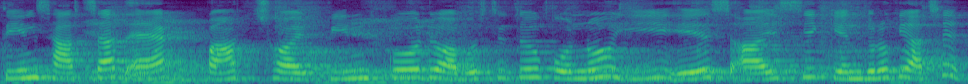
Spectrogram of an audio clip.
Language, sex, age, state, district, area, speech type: Bengali, female, 30-45, West Bengal, Purba Bardhaman, urban, read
